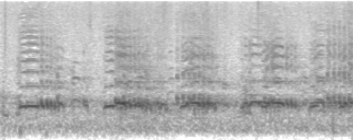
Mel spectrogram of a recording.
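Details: A crowd of common cranes calls in bursts of loud, nasal trumpeting about every second, the chorus rising and falling with short quieter gaps between.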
